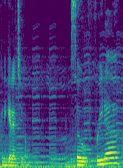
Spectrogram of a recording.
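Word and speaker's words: Freida: to get into so Freda I think is how you say her name mcfaden is one of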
